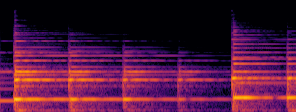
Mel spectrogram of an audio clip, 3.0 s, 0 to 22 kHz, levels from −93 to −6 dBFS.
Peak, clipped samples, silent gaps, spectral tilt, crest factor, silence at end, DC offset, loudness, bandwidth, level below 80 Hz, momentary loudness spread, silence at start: -10 dBFS; under 0.1%; none; -4 dB/octave; 18 dB; 0 s; under 0.1%; -28 LUFS; 9.8 kHz; -54 dBFS; 16 LU; 0 s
